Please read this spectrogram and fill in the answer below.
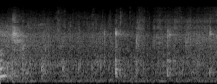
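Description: Beaten eggs sizzling in hot oil in a wok as chopsticks stir them, a steady hiss with a few small crackles.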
